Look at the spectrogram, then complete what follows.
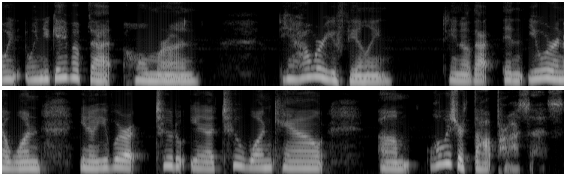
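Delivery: hushed, reverent, funeral-quiet reporter voice. Speaker mocking how reporters question players, mock hushed reporter tones. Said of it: "they're always in hushed tones".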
